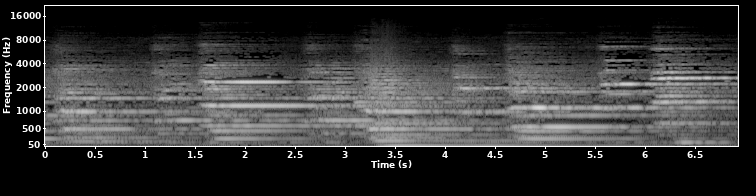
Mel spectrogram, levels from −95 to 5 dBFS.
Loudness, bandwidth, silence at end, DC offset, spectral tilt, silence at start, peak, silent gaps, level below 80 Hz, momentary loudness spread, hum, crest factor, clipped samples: -19 LUFS; 9.2 kHz; 0 s; under 0.1%; -3.5 dB/octave; 0 s; -6 dBFS; none; -62 dBFS; 16 LU; none; 16 dB; under 0.1%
